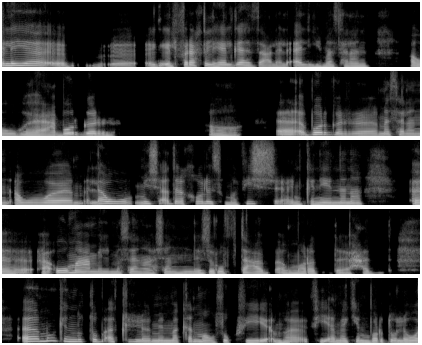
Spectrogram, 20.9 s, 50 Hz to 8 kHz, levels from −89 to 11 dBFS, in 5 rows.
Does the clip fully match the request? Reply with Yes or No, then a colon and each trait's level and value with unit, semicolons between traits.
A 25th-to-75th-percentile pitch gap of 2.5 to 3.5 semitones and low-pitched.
No: average, 2.8 semitones; high, 200 Hz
